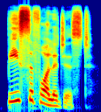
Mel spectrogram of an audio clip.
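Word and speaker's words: psephologist: पहली बात तो यह कि इसकी स्पेलिंग पी से शुरू होती है जो कि साइलेंट है।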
